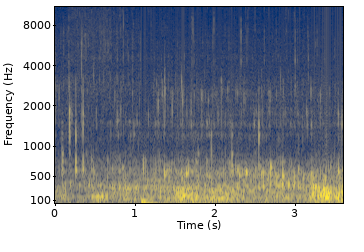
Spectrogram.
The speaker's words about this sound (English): So, why does the river boil?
